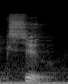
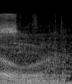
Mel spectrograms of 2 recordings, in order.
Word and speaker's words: Xu: systems using these No, it's backup just Zoo, parts.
